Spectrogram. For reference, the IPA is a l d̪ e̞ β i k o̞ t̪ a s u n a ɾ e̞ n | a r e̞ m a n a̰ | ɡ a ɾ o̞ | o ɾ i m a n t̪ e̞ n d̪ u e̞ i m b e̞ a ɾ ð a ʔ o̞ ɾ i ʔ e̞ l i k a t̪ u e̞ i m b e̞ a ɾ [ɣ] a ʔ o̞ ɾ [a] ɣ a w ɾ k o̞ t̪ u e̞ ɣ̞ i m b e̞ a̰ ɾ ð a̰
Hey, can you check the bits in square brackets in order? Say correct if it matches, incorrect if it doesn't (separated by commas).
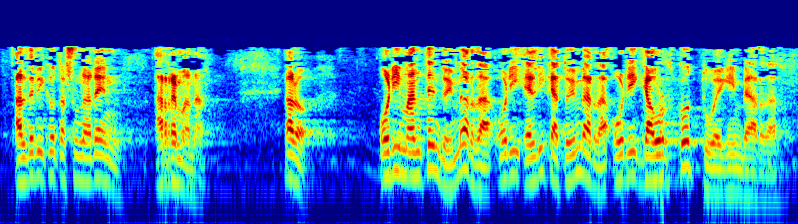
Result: incorrect, incorrect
